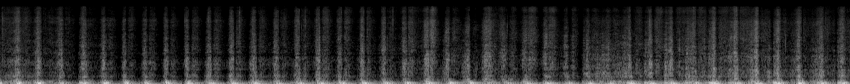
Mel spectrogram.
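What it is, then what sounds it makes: Cardboard panel brushed. A paintbrush sweeps across a large, white, printed corrugated cardboard panel held by hand, making a steady run of about 19 soft, brushy strokes at a moderate rhythm. Each stroke is a short, dull, low-pitched swish with little brightness and almost no ring afterward.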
